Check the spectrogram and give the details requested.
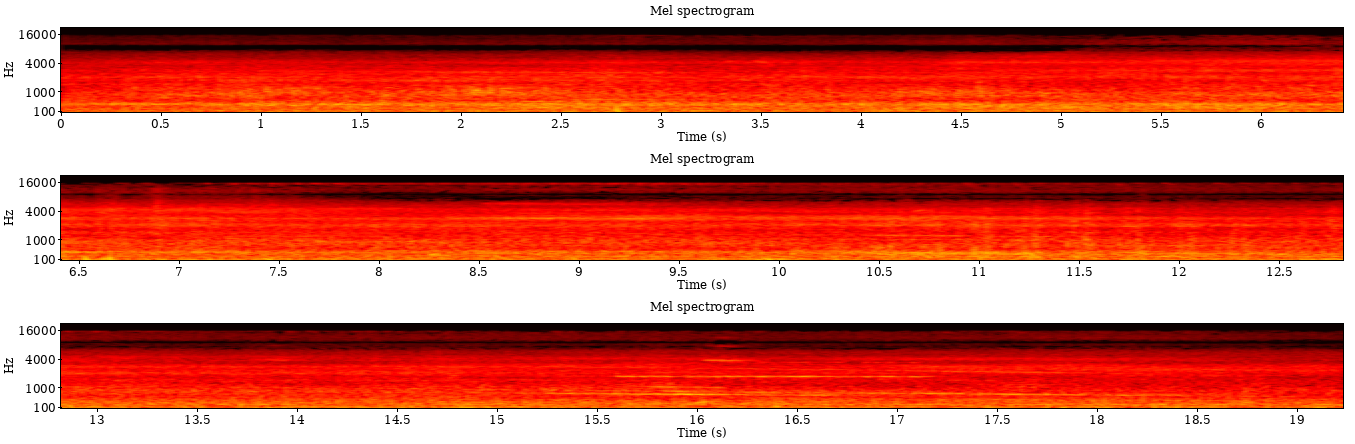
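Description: JR West electric commuter train running alongside the platform, with a steady rumble of wheels on rail and thin squealing and whining tones. Near the end the whines fall in pitch as the train slows.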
